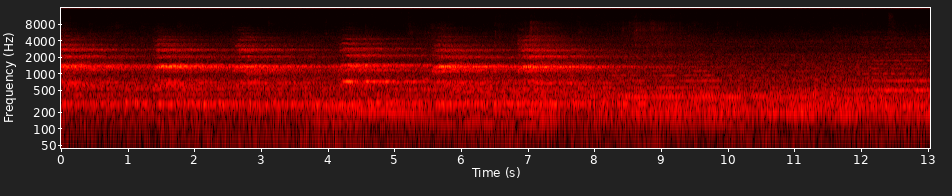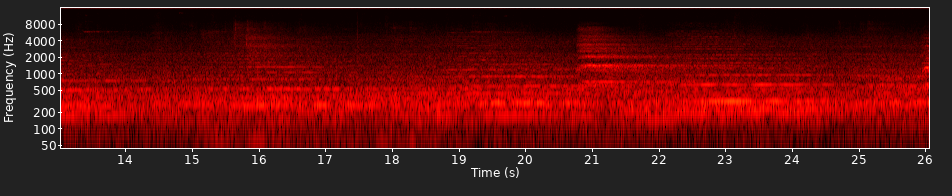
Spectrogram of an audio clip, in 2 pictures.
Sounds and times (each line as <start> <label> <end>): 0.0 regular call of crows in the TV monitors 4.7
5.6 regular call of crows in the TV monitors 8.1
